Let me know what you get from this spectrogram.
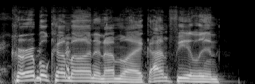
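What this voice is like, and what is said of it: Imitates another person's voice. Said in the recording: “great Cheryl Hines impression”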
